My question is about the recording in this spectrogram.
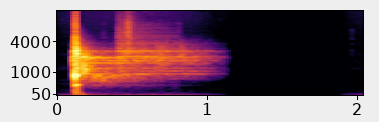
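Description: A single electronic snare drum hit with its highs filtered out by a low-pass EQ, so it sounds dull and has lost its snap; it strikes just after the start and rings away over about a second.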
